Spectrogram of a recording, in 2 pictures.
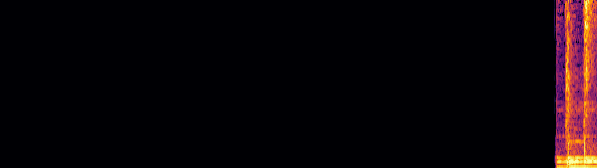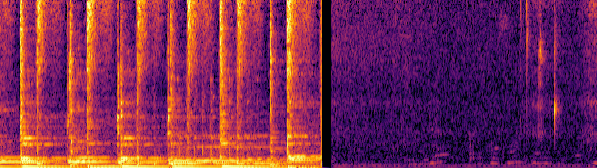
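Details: Five seconds of silence, then a short burst of bright mallet-percussion music with a steady beat, cut off abruptly and followed by a faint low hum.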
